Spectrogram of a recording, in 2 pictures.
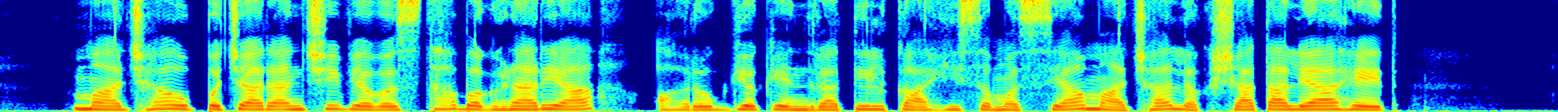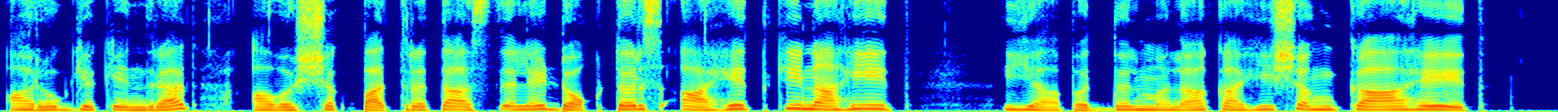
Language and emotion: Marathi, fearful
